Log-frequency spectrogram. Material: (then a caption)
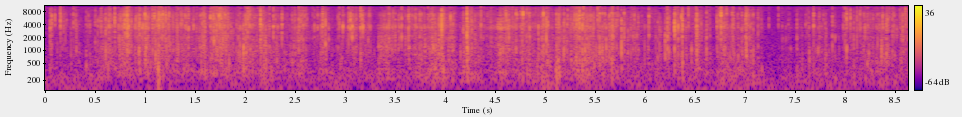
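Plastic. A clear plastic zip-lock bag is scrunched in the hand, giving a continuous, dense crinkling made of many sharp, bright crackles with almost no low end. The crackling keeps up steadily for about nine seconds, easing briefly just after the seven-second mark before picking up again.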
